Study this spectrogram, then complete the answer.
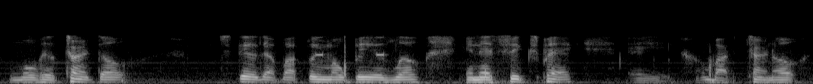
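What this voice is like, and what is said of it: Hoarse, nearly lost voice. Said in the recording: “I almost lost my voice.”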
